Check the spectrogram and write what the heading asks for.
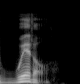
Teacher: It's just a softer, gentler way of saying the word little. By swapping that harder L sound for a W, the word suddenly sounds way more melodic and soothing. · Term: baby talk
